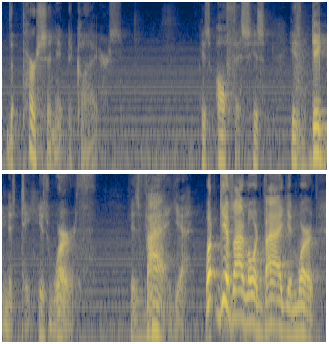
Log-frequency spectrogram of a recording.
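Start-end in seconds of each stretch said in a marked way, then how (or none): 0.1-7.6 much softer and lower, nearly a whisper; hushed reverence. Real, not acted. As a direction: linger on each word in awe.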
